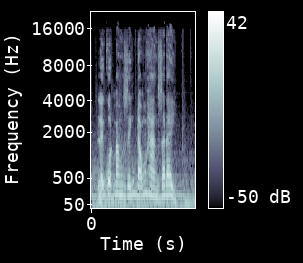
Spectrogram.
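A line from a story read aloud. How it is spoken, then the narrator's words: Shouting. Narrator (Vietnamese): Machine tiếp tục hét lên với Patrick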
